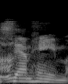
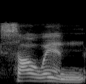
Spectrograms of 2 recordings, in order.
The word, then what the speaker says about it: Samhain: movie it's like no it's like saw win or something like that I'm not kidding I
